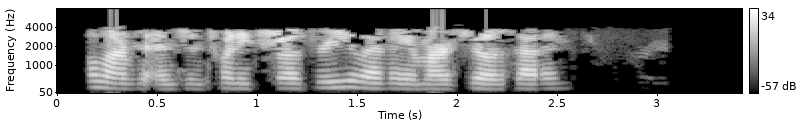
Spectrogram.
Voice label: Fire Departments Mesa Simulcast; TOPAZ

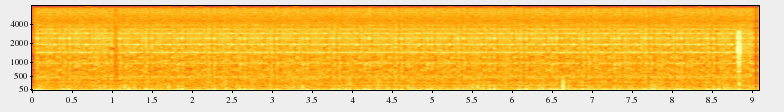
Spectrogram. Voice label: Phoenix PD, scanner audio

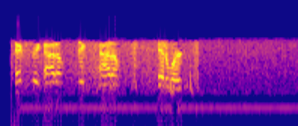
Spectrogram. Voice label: Highway Patrol, Phoenix Metro West Area, scanner

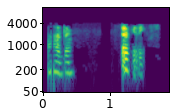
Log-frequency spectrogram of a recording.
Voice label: Dispatch, Mesa PD; 4 Superstition Dispatch

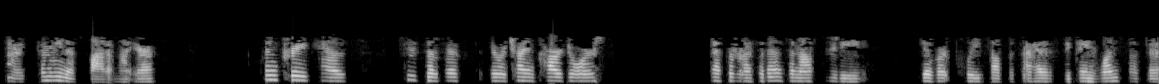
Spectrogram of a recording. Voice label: Sheriffs Office, scanner

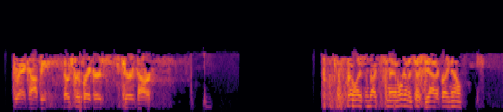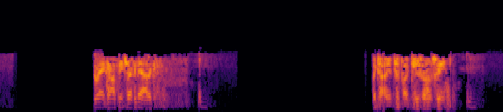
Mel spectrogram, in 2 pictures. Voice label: Fire Dpts VHF 154.800 Patch, scanner; TOPAZ PD (TRWC); Mesa

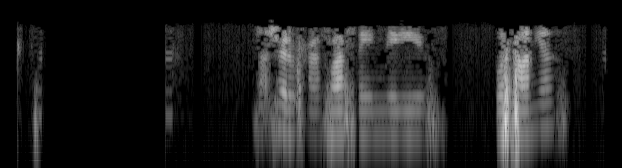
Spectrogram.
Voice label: Tempe PD, scanner; A04 South

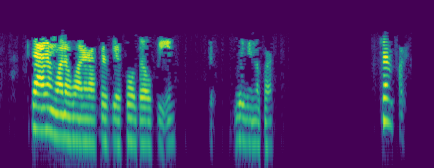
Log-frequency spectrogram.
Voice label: Tempe PD, scanner; Rgnl Wireless Co-op (RWC)

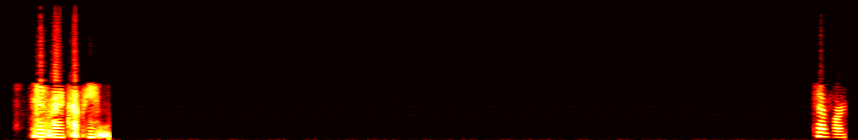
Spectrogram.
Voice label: scanner audio trunk

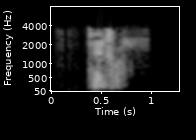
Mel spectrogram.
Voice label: PD Dispatch

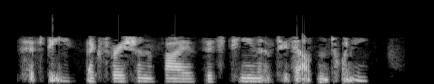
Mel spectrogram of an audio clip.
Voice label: Sheriff, scanner P25

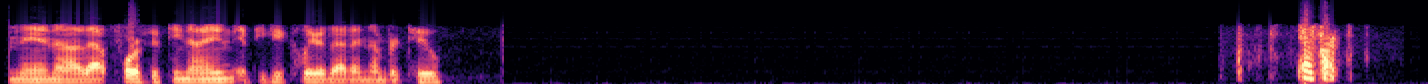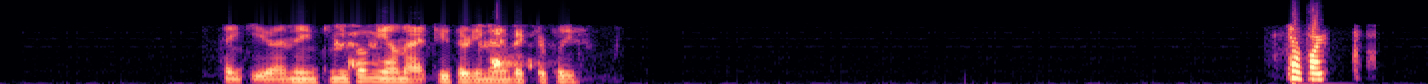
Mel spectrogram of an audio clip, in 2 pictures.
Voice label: Sheriff scanner audio

